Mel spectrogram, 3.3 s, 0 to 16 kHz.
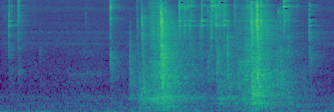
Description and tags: open lock 1
This sound is part of the sound creation that has to be done in the subject Sound Creation Lab in Pompeu Fabra university. It consists on a person opening a door.
close, door, open, squeak, UPF-CS14, wood, wooden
